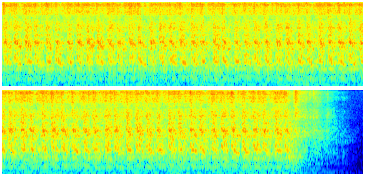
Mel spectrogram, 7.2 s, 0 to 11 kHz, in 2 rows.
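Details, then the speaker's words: Datsun with Magnum V8 and newly installed supercharger, rewired harness, first start attempt: even starter cranking about three turns a second, never firing; engine flooded. "so after a little bit of playing with it it looks like the fuel injection system was flooding causing the engine to flood"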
